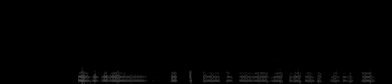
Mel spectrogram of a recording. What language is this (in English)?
Bangla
